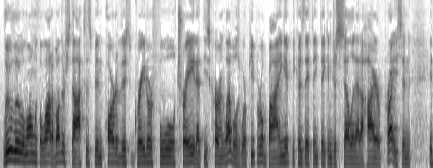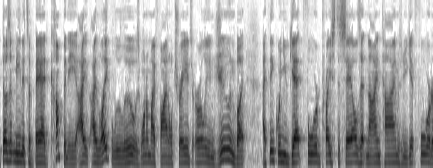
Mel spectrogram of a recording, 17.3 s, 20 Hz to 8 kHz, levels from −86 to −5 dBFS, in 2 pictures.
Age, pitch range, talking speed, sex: 30-49, 115-140 Hz, 265 wpm, male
